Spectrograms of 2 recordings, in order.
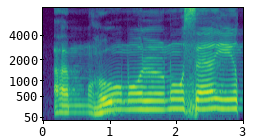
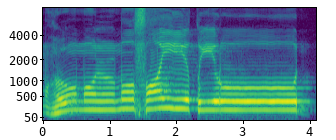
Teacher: Jadi boleh dibaca dengan salah satu. Boleh dengan sin, boleh dengan shad.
